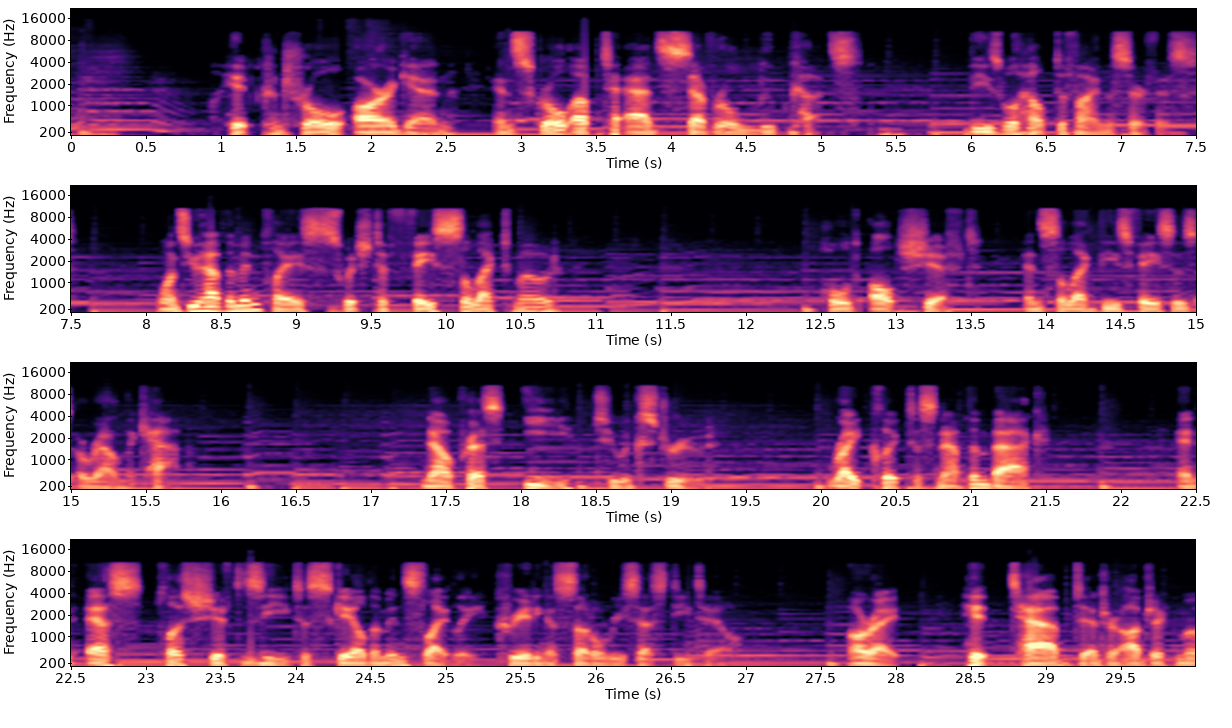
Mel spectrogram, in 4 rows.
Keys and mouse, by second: 0.7 click, 3.4 ctrl+r, 9.7 click, 15.2 alt+shift+click, 18.0 e, 20.3 click, 21.9 s, 23.7 shift+z, 27.7 click, 29.0 Tab.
